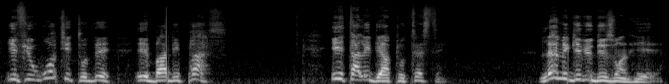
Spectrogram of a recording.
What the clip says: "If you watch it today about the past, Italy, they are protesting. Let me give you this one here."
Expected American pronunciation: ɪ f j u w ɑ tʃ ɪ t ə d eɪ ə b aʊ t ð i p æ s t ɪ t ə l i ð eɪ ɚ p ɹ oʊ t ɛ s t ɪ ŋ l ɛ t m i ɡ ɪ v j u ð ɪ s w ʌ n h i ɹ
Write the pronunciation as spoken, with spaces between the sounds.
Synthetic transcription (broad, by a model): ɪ f j u w ɑ tʃ ɪ t ə d eɪ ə b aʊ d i p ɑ s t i t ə l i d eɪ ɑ p ɹ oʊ t ɛ s t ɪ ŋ l ɛ t m i ɡ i v j u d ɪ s w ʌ n h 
